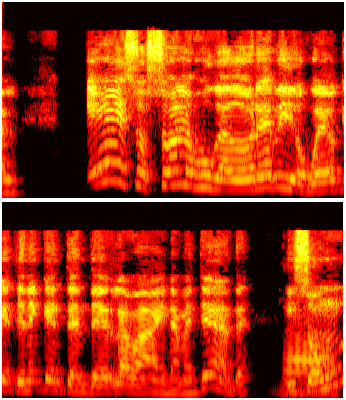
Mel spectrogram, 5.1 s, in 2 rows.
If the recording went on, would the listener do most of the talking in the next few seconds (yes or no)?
no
